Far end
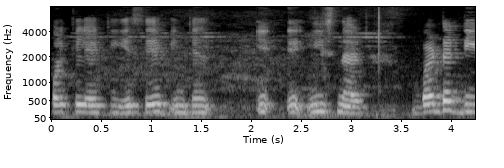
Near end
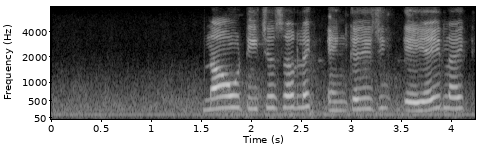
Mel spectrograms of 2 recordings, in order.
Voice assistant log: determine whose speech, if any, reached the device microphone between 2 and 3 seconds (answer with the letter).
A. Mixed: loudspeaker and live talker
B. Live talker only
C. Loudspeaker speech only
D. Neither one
B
